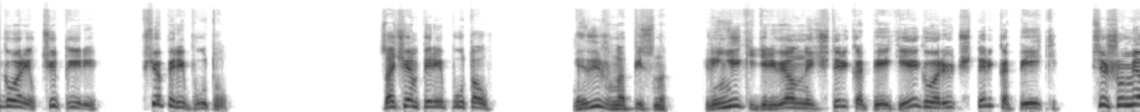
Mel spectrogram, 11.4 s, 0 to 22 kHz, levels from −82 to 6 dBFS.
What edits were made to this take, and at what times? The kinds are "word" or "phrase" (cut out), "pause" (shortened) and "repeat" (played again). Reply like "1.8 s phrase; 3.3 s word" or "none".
none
